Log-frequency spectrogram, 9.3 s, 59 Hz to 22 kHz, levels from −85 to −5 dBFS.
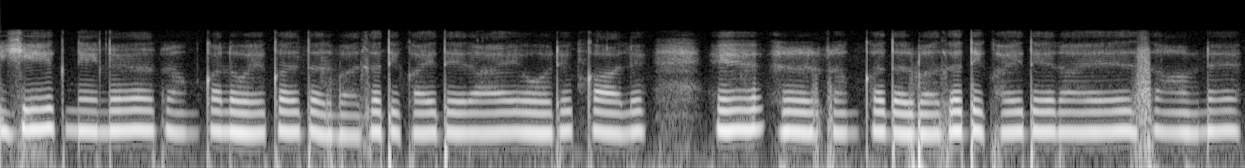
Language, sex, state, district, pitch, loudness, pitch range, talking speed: Urdu, female, Bihar, Kishanganj, 215 Hz, -19 LUFS, 210-220 Hz, 140 wpm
